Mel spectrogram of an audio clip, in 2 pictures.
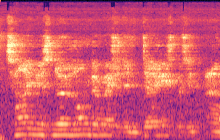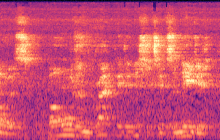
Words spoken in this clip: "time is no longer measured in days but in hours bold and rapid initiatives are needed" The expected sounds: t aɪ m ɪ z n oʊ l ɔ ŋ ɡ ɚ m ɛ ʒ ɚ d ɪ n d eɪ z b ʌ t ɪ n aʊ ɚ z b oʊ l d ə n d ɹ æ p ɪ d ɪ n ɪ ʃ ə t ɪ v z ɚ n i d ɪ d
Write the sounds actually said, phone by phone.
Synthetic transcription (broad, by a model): t aɪ m ɪ z n oʊ l ɔ ŋ ɡ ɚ m ɛ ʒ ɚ d ɪ n d eɪ z b ʌ t ɪ n aʊ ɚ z b oʊ l d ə n ɹ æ p ɪ d ɪ n ɪ ʃ ə t ɪ v z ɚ n i d ɪ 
